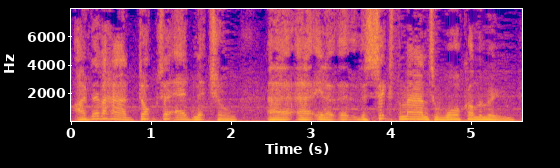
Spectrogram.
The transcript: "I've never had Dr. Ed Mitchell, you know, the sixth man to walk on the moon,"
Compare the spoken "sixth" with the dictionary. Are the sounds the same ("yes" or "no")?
yes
